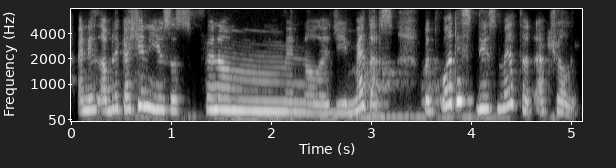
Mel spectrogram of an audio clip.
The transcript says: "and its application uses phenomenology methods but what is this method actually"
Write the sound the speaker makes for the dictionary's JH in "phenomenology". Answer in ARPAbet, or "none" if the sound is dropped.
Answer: JH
